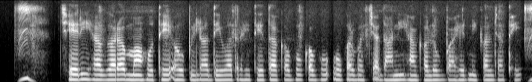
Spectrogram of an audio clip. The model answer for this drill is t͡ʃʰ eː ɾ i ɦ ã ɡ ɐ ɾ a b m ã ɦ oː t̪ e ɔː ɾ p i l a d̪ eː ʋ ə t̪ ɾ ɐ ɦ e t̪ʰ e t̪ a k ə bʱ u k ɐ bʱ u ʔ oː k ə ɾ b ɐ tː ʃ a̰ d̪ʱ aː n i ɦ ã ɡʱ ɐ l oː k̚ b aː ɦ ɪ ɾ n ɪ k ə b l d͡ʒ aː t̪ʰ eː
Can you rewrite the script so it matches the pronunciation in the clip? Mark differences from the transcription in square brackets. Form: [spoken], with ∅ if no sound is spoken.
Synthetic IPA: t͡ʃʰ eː ɾ i ɦ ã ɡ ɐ ɾ [ə] b m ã ɦ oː t̪ e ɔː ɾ p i l a d̪ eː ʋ ə t̪ ɾ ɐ ɦ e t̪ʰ e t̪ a k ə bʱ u k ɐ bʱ u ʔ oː k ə ɾ b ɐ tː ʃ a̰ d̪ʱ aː n i ɦ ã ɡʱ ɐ l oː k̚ b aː ɦ ɪ ɾ n ɪ k ə [∅] l d͡ʒ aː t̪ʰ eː

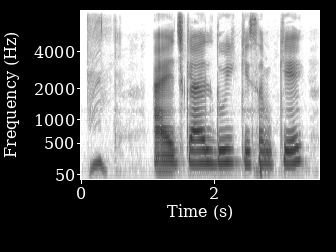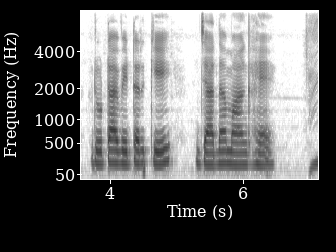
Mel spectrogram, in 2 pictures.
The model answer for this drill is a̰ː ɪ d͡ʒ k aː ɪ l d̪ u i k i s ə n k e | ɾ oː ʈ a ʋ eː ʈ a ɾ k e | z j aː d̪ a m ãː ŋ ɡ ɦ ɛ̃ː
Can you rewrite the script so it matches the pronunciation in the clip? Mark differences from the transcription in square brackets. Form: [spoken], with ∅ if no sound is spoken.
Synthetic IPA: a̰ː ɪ d͡ʒ k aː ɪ l d̪ u i k [ɪ] s ə [m] k e | ɾ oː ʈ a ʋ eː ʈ [ə] ɾ k e | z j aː d̪ a m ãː ŋ ɡ ɦ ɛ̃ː

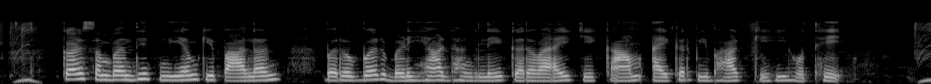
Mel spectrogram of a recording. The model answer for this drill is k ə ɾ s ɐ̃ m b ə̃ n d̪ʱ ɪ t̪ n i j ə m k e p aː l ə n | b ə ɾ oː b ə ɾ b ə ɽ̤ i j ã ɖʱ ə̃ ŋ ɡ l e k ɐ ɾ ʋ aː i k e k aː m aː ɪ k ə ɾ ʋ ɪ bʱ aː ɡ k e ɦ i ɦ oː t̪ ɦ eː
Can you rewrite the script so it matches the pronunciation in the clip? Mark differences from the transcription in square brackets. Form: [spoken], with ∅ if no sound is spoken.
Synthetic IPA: k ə ɾ s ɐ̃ m b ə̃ n d̪ʱ ɪ t̪ n i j ə m k e p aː l ə n | b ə ɾ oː b ə ɾ b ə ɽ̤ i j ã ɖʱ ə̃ ŋ ɡ l e k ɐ ɾ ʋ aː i k e k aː m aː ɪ k ə ɾ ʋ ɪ bʱ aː ɡ k e ɦ i ɦ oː t̪ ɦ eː

